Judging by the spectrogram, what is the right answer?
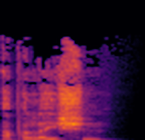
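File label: "appellation", British English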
